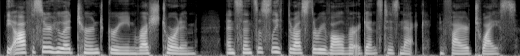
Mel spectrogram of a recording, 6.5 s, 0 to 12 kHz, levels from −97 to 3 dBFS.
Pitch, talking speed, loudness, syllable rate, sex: 200 Hz, 185 wpm, -23 LUFS, 5.5 syllables/s, female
